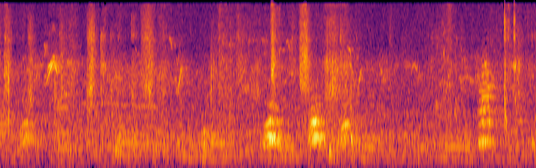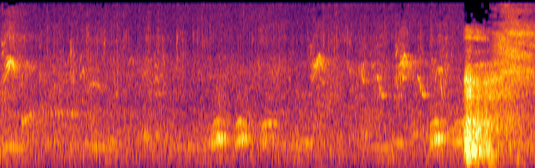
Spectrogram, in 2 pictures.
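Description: Faint outdoor background with scattered short bird calls and the occasional distant dog barking, a few seconds apart.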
